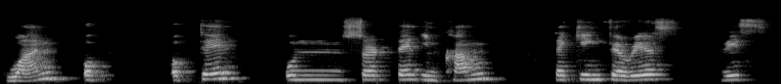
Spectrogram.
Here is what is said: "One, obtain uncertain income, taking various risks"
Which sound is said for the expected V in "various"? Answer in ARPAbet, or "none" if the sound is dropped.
F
